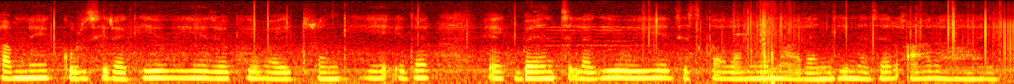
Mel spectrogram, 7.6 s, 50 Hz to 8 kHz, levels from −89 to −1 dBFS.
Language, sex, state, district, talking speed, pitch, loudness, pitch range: Hindi, female, Maharashtra, Chandrapur, 195 wpm, 195 Hz, -20 LUFS, 185-205 Hz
